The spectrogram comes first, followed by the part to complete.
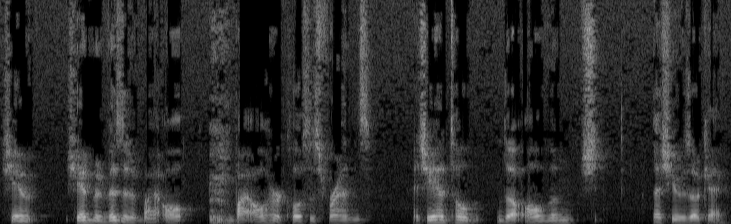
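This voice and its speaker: A man reading a story aloud as an amateur narrator, with a halting delivery that stumbles over the text now and then. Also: fairly low pitch, rough recording. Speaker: amateur fan fiction reader.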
